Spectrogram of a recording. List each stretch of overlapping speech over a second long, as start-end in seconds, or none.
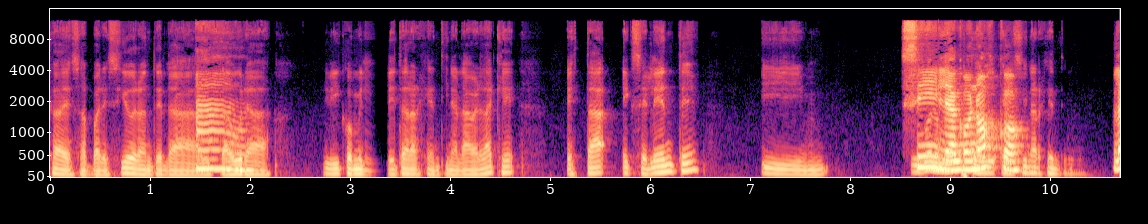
8.6-9.9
